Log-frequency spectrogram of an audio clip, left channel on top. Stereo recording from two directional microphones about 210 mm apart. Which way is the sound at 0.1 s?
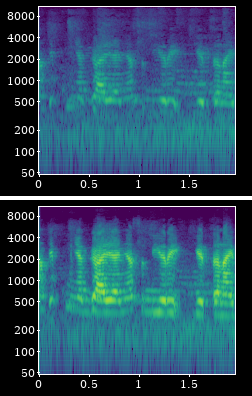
45° right (ahead or behind).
